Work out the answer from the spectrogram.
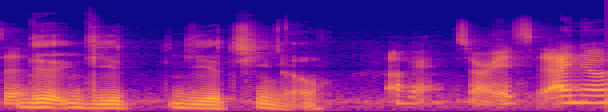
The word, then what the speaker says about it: Giacchino: You're laughing like you know how to actually pronounce it. Giacchino.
